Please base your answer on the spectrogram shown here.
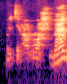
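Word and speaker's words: الرحمن: Ya, jadi misalnya kayak di Al-Fatihah saja, misalnya kita tidak membaca Ar-Rahman, tapi bacanya Ar-Rahman, bukan Ar-Rahman. Rohnya tidak tasydid. Itu kan mengurangi satu roh.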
